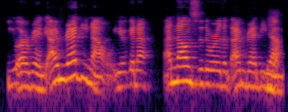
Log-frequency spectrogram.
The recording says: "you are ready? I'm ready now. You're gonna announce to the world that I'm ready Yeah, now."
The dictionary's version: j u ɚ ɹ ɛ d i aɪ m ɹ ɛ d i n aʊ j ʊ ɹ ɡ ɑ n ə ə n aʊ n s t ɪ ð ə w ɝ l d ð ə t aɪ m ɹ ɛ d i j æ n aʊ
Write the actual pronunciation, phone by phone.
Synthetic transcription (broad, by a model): j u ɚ ɹ ɛ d i aɪ m ɹ ɛ d i n aʊ j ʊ ɹ ɡ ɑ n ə ə n aʊ n s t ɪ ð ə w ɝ d ð ə t aɪ m ɹ ɛ d i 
